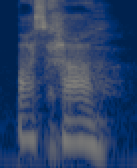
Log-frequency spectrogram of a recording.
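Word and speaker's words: πάσχα: agora na pronúncia mas Páscoa no grego se se fala pasá e sofrimento se lê pasou você vê muito próximo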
